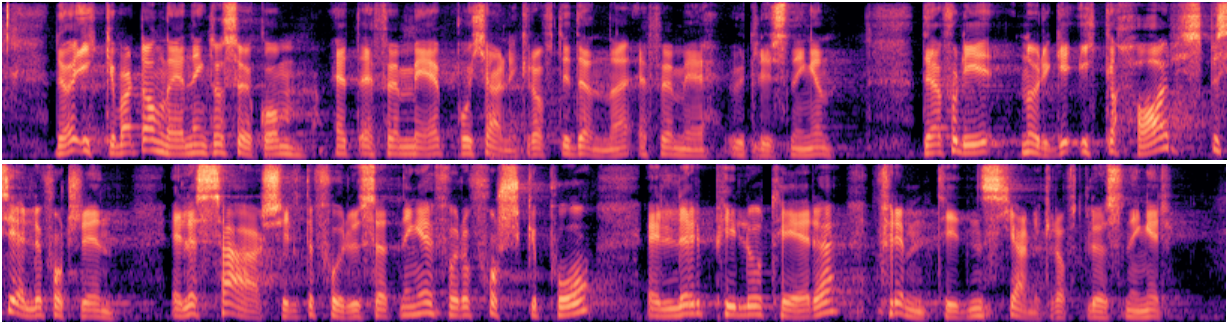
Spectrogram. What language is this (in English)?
Norwegian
